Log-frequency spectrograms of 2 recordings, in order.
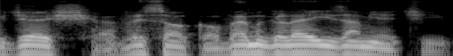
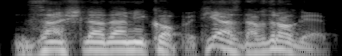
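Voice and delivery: loud, higher-pitched order; commanding call; 8 semitones higher, 6 dB louder than usual. A narrator's reading. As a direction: cut in and send the riders off. Geralt cuts in, orders riders off. (głośny, stanowczy rozkaz)

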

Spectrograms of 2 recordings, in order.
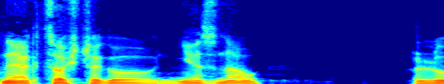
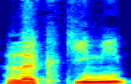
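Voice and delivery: plain reading voice

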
